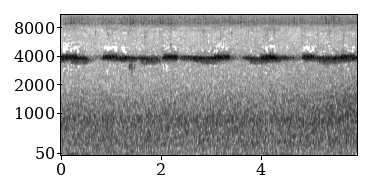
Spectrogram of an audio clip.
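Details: Forest crickets at night trilling in pulsed high bursts that start and stop roughly every second, with a steady higher hiss and light wind in the background.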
